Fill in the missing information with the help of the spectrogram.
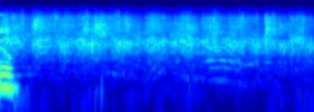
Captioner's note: applause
